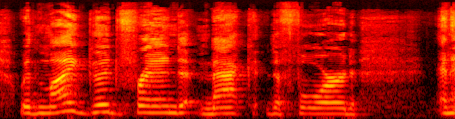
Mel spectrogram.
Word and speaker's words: Deford: my good friend Mac Deford. And how do you remember how to pronounce his last name? It's not the Chevy, it's the Ford, you know, it's like that's how you remember.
